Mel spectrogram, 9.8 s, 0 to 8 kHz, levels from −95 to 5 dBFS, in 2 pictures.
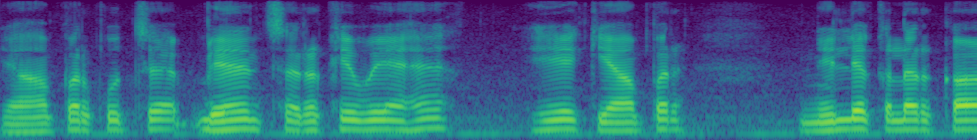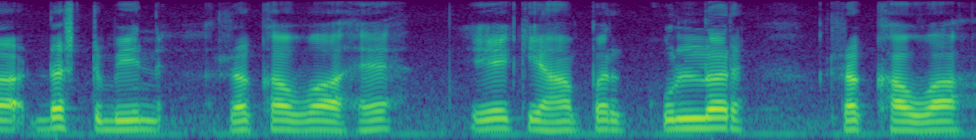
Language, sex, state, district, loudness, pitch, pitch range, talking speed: Hindi, male, Rajasthan, Bikaner, -18 LUFS, 150 Hz, 140-155 Hz, 145 wpm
